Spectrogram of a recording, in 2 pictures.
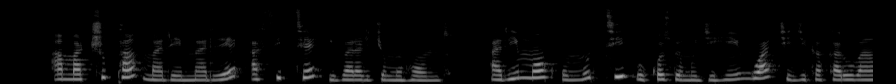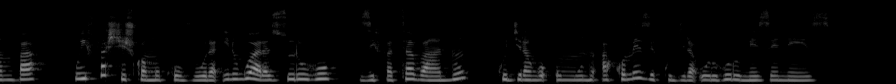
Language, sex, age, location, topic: Kinyarwanda, female, 25-35, Huye, health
